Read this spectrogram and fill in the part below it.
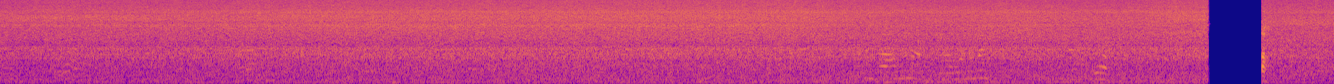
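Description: Continuous broadband rushing of river water, steady and fairly close, with a brief dropout near the end.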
